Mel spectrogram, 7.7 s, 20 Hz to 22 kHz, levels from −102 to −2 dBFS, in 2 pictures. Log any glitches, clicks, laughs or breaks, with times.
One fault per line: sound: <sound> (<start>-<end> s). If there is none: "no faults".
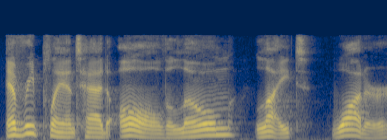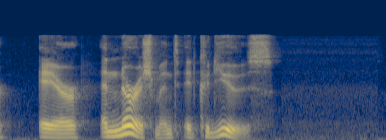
no faults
